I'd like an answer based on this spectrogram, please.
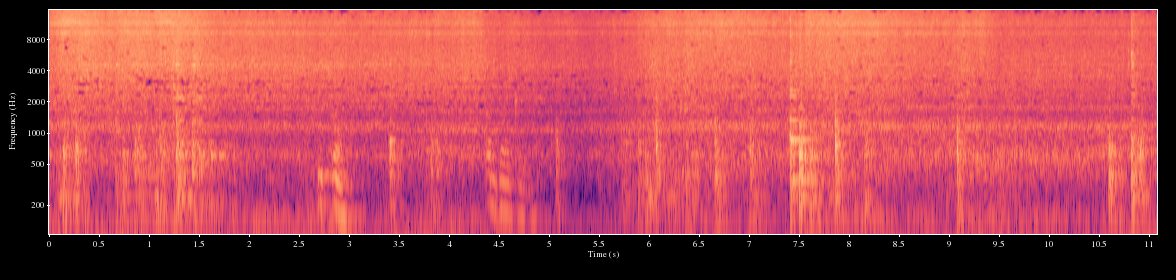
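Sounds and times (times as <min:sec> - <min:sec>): chicken frying in oil: 0:00.0 - 0:11.0.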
